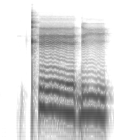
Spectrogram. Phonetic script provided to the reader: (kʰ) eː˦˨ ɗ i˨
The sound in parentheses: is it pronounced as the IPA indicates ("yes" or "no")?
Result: yes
